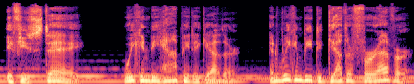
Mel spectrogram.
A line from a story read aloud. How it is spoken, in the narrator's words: Vincent said excitedly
